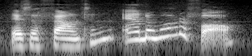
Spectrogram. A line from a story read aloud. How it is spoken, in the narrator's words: continued Daisy happily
